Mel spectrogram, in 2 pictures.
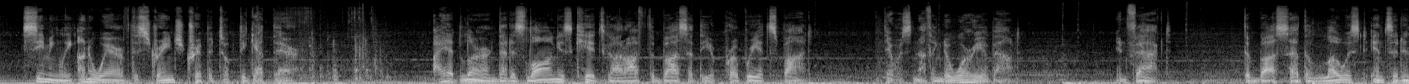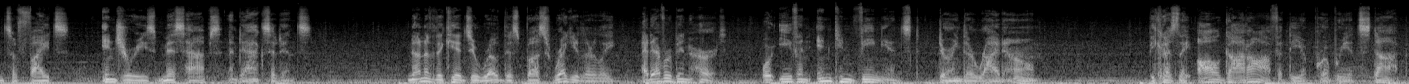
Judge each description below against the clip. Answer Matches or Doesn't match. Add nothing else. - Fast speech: Doesn't match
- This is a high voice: Doesn't match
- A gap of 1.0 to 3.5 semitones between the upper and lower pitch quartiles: Doesn't match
